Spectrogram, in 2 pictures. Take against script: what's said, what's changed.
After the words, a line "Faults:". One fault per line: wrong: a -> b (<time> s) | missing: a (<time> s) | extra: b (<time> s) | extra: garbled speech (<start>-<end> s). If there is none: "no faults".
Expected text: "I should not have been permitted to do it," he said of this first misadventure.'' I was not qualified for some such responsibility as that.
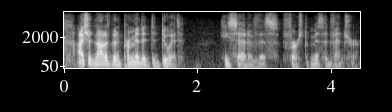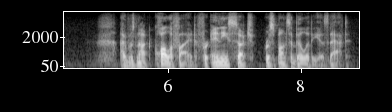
"I should not have been permitted to do it," he said of this first misadventure.'' I was not qualified for any such responsibility as that.
Faults:
wrong: some -> any (6.6 s)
